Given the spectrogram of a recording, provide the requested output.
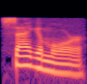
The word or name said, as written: sagamore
